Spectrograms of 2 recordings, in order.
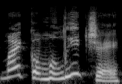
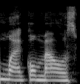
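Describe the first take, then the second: First: The surname ends with a 'ch' sound. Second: The surname ends with an 's' sound. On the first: The speaker calls it wrong. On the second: The speaker calls it right.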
